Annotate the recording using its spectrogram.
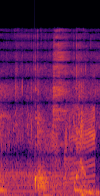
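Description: Water splashes from a fountain.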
